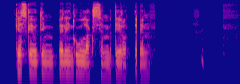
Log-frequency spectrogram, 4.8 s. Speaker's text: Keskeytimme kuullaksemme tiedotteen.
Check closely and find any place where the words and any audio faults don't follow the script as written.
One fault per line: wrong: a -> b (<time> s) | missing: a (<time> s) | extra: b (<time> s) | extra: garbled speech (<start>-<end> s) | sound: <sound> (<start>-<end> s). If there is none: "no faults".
extra: pelin (1.1 s)
sound: dropout (2.7-2.8 s)
sound: laugh (3.8-4.3 s)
